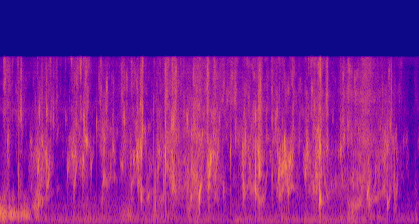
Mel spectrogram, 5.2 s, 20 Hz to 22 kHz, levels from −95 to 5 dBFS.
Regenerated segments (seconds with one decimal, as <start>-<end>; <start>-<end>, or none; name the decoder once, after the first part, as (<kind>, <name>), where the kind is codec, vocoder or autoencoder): 0.0-5.2 (vocoder, WaveNeXt)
